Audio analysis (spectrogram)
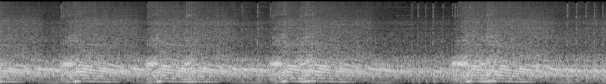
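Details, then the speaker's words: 2002 Husqvarna 136 chainsaw with newly installed carburetor, being tuned at wide open throttle: high two-stroke scream wavers, bogging out and crisping up as the mixture screw is turned; lean/rich adjustment in progress. "So if it bogs right out, I'll do that, make it bog right out, and then I'll crisp it back up. I don't know what the actual word for it is, but that nice crisp sound."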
